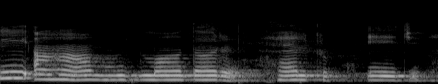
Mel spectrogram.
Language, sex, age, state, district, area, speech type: Maithili, female, 30-45, Bihar, Madhubani, rural, read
